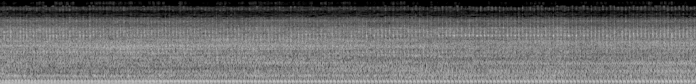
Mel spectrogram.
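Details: Honda VT250 Spada engine, cold, most noticeable around 3000 rpm and gone after warm-up: steady mid-rev run with a busy metallic rattle over the exhaust, an abnormal cold-engine noise with unclear cause.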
